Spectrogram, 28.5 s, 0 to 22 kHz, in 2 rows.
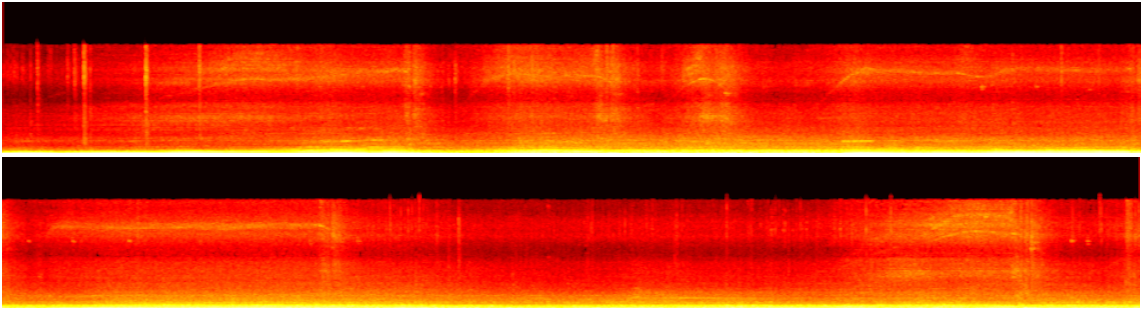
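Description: Turbocharged Mazda MX-5's four-cylinder engine heard from inside the cabin, accelerating hard with rising revs through the first few seconds. It drops back at a gear change and then pulls at steadier revs, with a few more shifts. The turbo is set to low boost.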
